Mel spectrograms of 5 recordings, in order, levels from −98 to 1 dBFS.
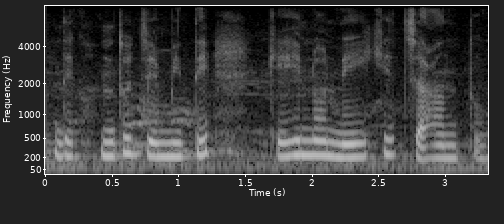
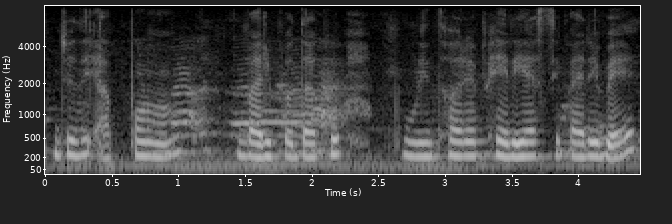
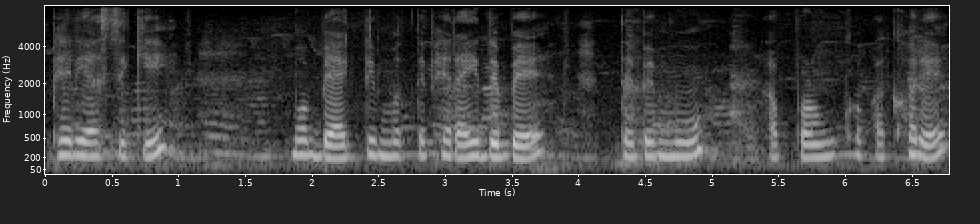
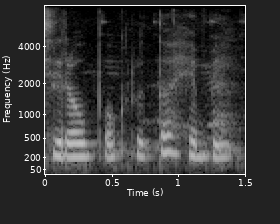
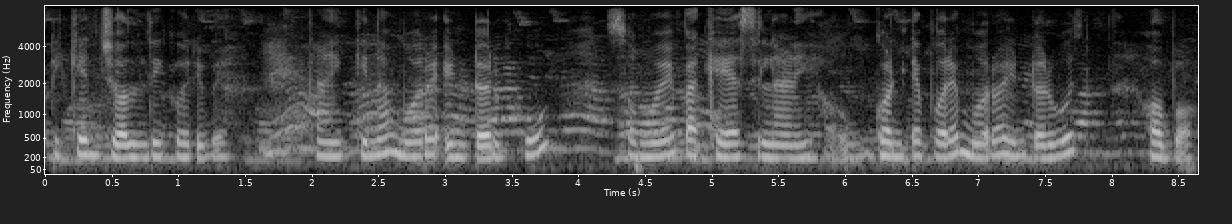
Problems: constant background noise, continuous background conversations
